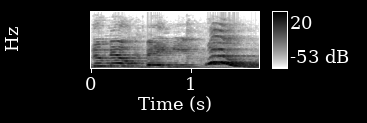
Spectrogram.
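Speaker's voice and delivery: gleeful, triumphant, high, loud laughing whoop.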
